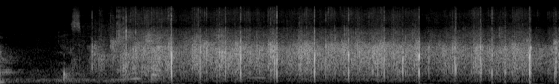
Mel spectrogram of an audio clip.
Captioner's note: audience applauding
